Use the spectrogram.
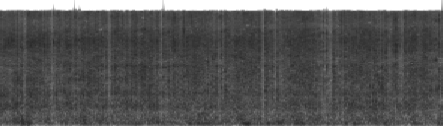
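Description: A flat sheet of sandpaper is held up while long red nails scratch across its grit. The result is a steady, dense, gritty rasp that stays loud and broadband, with bright, hissy highs and brief dips between strokes.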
